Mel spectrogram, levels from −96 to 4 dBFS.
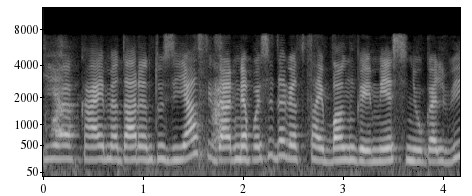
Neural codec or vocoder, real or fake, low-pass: codec, 16 kHz, 6 kbps, DAC; fake; 7.2 kHz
